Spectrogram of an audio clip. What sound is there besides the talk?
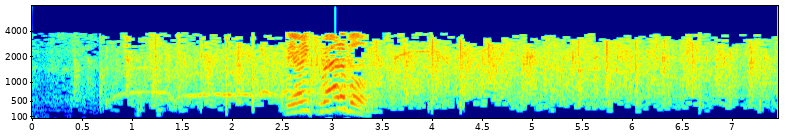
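audience applause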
